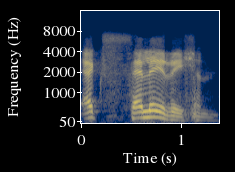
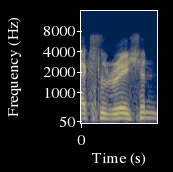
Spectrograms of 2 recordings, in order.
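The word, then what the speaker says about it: acceleration: ठीक है, एक्सेलरेशन सही इसको प्रोनाउंस करना हो तो प्रोनाउंसिएशन इसकी सही है एक्सेलरेशन। ठीक है, लेकिन हम जल्दी में एक्सेलरेशन भी कह देते हैं।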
